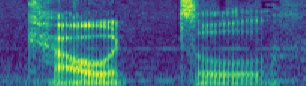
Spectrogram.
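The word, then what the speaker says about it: Couatl: you with uh monster manuals this is a couture for those of you who don't know how to pronounce this it's a c-o-u-a-t-l and it says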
